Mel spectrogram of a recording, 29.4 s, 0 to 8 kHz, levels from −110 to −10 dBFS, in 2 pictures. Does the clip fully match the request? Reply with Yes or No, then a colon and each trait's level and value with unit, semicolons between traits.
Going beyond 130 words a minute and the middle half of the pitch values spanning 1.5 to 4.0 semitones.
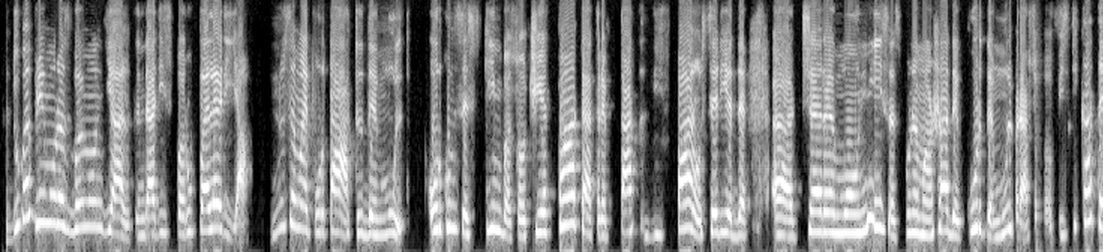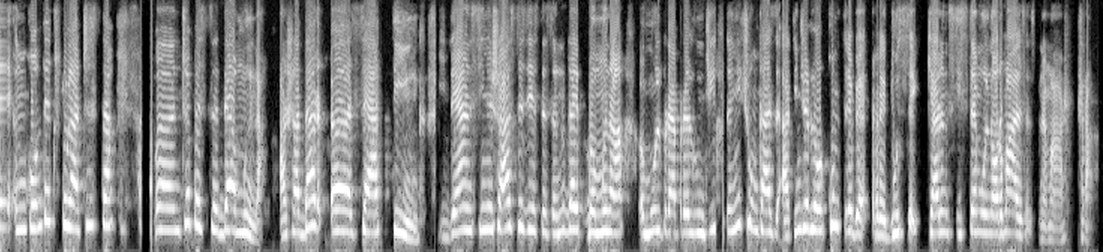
No: average, 150 wpm; average, 4.5 semitones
